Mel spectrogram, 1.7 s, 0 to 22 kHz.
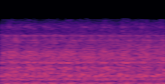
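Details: Land Cruiser V8 1VD diesel after timing fix for hard starting: constant even low drone with steady clatter, no misses or knocks, now starts easily; normal diesel idle.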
